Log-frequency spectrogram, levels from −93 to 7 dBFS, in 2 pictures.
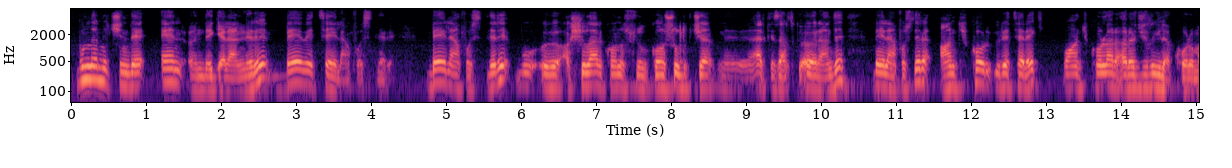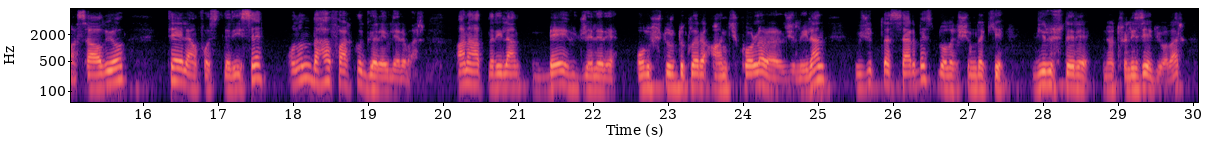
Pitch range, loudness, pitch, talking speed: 120-155 Hz, -25 LUFS, 130 Hz, 95 wpm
